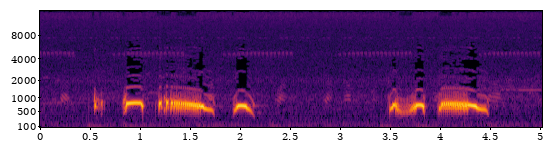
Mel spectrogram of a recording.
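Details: Spotted dove, 'giọng hạp' voice, calling to lure wild doves; choppy short notes and a long descending coo, then a pause and another double note with a drawn-out falling coo.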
